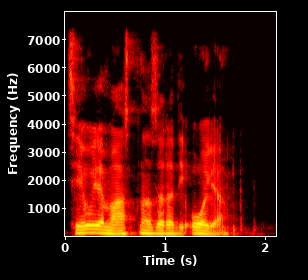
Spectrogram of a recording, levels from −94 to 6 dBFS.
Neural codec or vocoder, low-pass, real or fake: codec, 16 kHz, 16 kbps, FreqCodec, smaller model; 7.2 kHz; fake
